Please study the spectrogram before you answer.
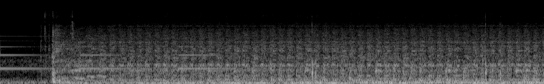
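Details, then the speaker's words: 1998 Ford Expedition, sitting about a year, with a new battery: starter spins steadily for about five seconds but it never fires; it is out of fuel even though the gauge reads full. "do but it ain't got no gas in it yeah so we got some gas to put in it"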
